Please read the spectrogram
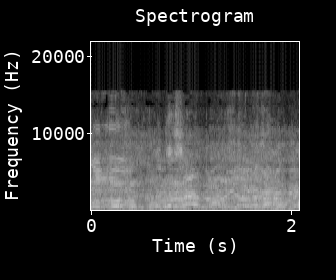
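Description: A man speaking in Bengali through a hand-held megaphone, with chatter from the people around him.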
